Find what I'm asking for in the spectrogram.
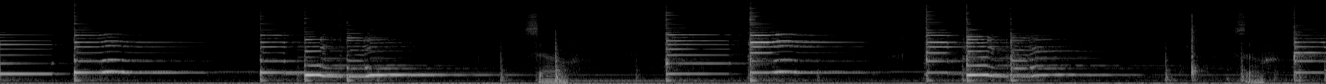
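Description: Lead guitar solo from the opening of a song: sparse single notes and short bends, plucked in small bursts with pauses between phrases, fairly quiet and played alone without any voice.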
